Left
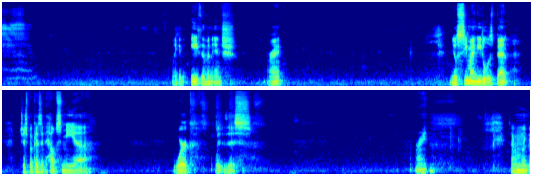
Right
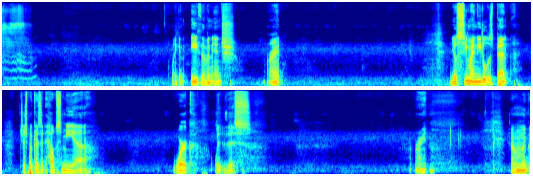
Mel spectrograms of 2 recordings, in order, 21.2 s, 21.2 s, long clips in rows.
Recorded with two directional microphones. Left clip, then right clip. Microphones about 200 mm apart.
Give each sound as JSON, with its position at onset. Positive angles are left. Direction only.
{"t": 0.0, "sound": "baby cry", "side_deg": -55}
{"t": 3.3, "sound": "speech", "side_deg": -45}
{"t": 8.6, "sound": "speech", "side_deg": -45}
{"t": 14.1, "sound": "speech", "side_deg": -45}
{"t": 18.8, "sound": "a sound", "side_deg": -40}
